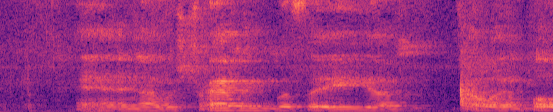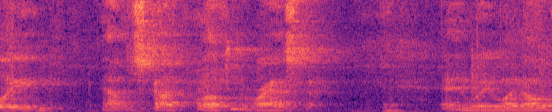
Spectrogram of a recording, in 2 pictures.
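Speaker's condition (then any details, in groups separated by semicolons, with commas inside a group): Tongue cancer surgery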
